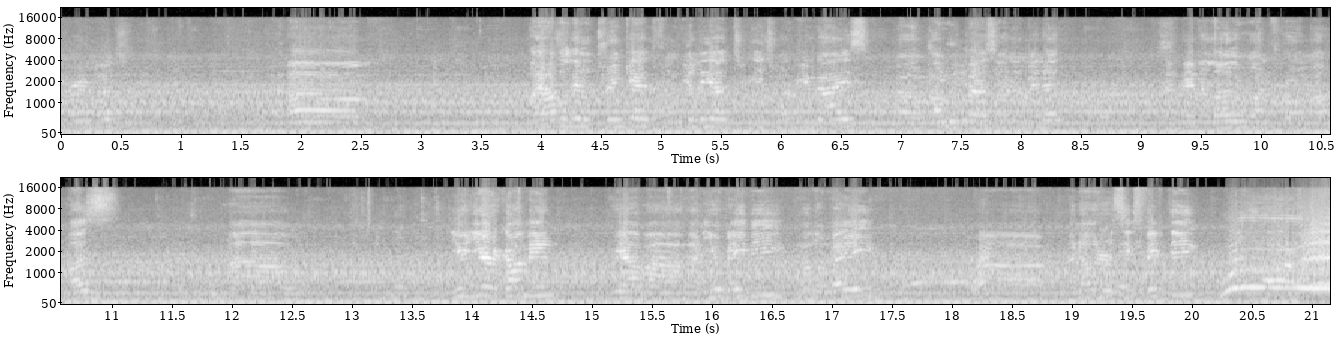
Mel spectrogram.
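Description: Loud, steady low drone of the ship's engine running, with an even pulsing rumble and a constant hum, while a man's voice speaks over it.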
